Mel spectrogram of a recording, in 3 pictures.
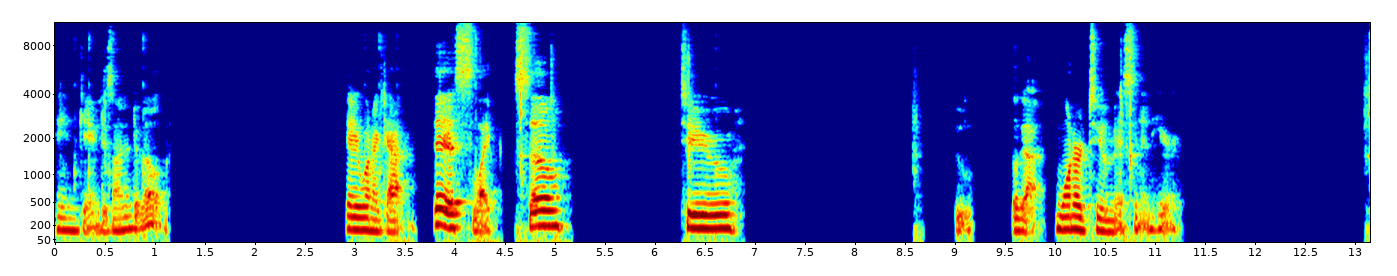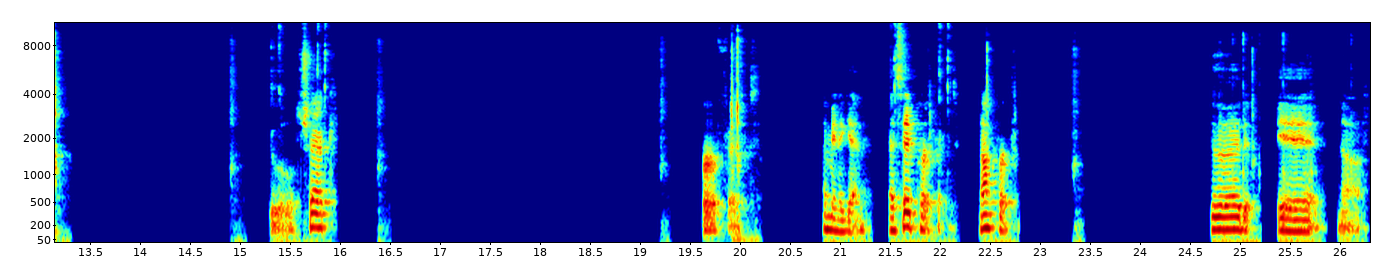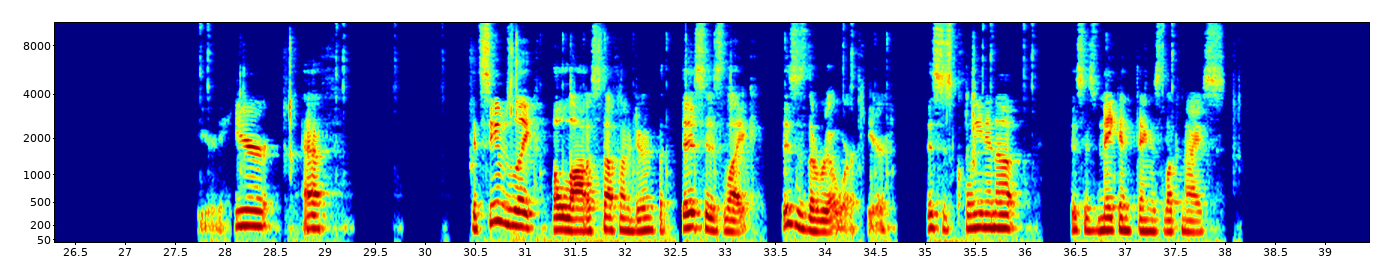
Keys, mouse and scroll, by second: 0.1 shift+middle click, 0.5 middle click, 0.5 middle click, 3.1 middle click, 3.3 shift+middle click, 3.9 middle click, 4.0 middle click, 4.5 2, 5.8 alt+click, 6.5 middle click, 7.9-8.4 scroll up 1, 8.4 1, 9.2 click, 10.6 x, 11.3 click, 13.0 2, 13.7 click, 14.7 g, 15.3 right click, 15.7 click, 16.2 g, 16.7 right click, 17.5 scroll down 1, 18.5 alt+click, 20.2 middle click, 21.4 click, 21.9 alt+click, 22.8 alt+middle click, 23.8 middle click, 23.9 middle click, 24.8 alt+middle click, 25.1 middle click, 25.2 middle click, 25.6-26.0 scroll up 1, 26.0 alt+middle click, 26.9 click, 27.7 shift+click, 28.5 f, 29.0 click, 30.0 alt+click, 30.8 f, 31.1 middle click, 31.5 shift+middle click, 32.0 middle click, 32.1 middle click, 32.6 shift+middle click, 33.0 middle click, 33.1 middle click, 34.1 click, 34.4 shift+middle click, 35.5 click, 35.9 click, 36.2 middle click, 37.3 shift+click.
